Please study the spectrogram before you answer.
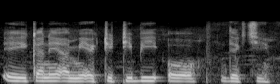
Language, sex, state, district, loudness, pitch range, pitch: Bengali, male, Assam, Hailakandi, -17 LUFS, 140-155 Hz, 150 Hz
